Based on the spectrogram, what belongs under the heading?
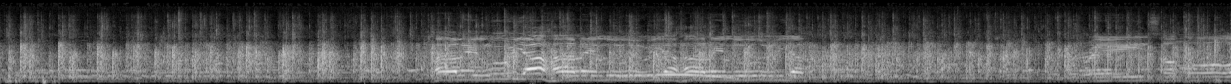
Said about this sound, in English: Why don't you just clap your hands and magnify the Lord today?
